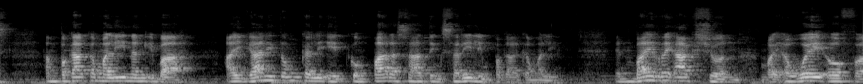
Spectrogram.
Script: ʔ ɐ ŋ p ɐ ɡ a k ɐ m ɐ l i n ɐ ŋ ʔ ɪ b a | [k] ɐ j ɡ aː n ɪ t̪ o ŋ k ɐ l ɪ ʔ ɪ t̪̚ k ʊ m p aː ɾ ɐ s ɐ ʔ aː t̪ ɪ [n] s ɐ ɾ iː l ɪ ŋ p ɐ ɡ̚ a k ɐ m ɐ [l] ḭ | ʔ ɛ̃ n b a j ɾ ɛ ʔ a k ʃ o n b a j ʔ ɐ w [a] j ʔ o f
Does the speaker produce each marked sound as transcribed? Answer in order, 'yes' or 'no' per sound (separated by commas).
no, no, yes, no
